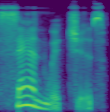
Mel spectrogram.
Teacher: And sandwiches, we don't say the D. You could put your tongue in the D position, but it's the same as the N, sand, and you're not releasing the D.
